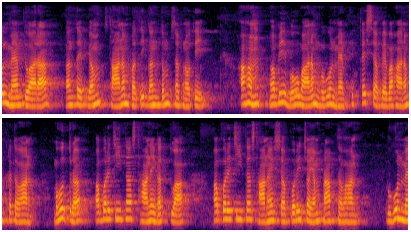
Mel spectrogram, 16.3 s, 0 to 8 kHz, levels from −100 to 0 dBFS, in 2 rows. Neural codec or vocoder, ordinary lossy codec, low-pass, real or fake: vocoder, 22.05 kHz, 80 mel bands, Vocos; none; 7.2 kHz; fake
